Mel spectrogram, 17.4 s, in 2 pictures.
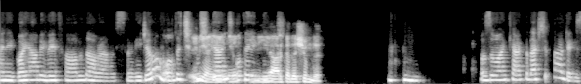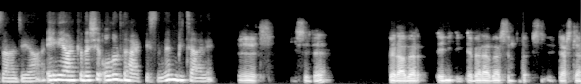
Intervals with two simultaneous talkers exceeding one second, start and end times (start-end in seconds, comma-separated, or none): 2.8-4.3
